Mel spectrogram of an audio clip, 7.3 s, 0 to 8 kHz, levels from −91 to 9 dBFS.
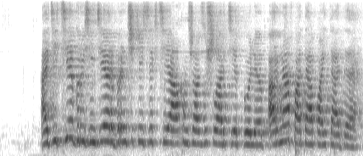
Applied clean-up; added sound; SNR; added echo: neural separator model SepFormer DNS4.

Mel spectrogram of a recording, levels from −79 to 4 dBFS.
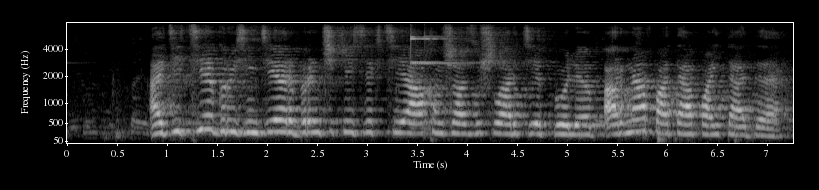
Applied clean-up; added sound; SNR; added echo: none; Door / Bell; 18 dB; reverberation time 1.1 s.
